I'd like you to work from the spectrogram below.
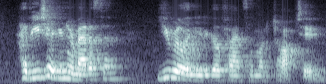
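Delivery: put-on sarcastic tone. Retelling what he says when the speaker is being dramatic, imitating his sarcasm. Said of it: "so that sarcasm".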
